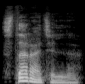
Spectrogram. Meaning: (adverb) diligently, industriously (in a diligent manner); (adjective) short neuter singular of стара́тельный (starátelʹnyj)
- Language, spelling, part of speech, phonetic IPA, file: Russian, старательно, adverb / adjective, [stɐˈratʲɪlʲnə], Ru-старательно.ogg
